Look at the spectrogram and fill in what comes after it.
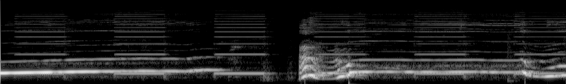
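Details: Junior, a pet dog, howls at a ringing alarm clock. A long, slightly rising sustained howl gives way after a short gap to a wavering, swooping howl over the continuous electronic alarm tone.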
